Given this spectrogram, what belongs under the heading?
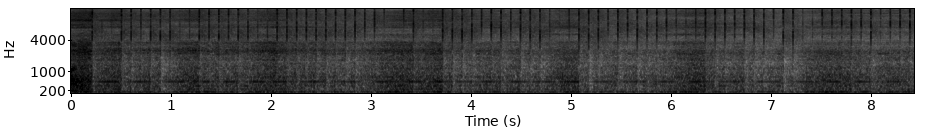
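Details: Laser tattoo removal, second session on a black tattoo on the leg, without numbing cream: rapid regular snapping clicks, several a second, over a steady hiss and fan hum as the device fires pulses.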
